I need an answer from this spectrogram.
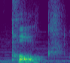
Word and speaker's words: talk: 알파벳 A 또는 알파벳 O 다음에 LK가 나오게 되면 이때도 L이 묵음이 됩니다. 대표적인 예로는 fork, talk, walk가 있겠습니다.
